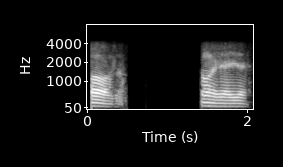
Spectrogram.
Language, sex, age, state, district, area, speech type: Manipuri, male, 30-45, Manipur, Churachandpur, rural, conversation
